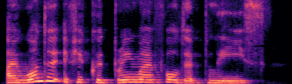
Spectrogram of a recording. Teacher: we are rising our tone on the last phrase, please. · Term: rising intonation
